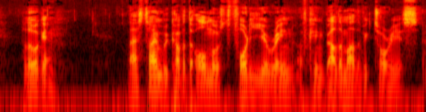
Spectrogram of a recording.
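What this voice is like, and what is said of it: Hoarse, slightly monotonous voice. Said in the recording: “I was a bit sick, and therefore my voice was hoarse... I sound a bit monotonous”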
